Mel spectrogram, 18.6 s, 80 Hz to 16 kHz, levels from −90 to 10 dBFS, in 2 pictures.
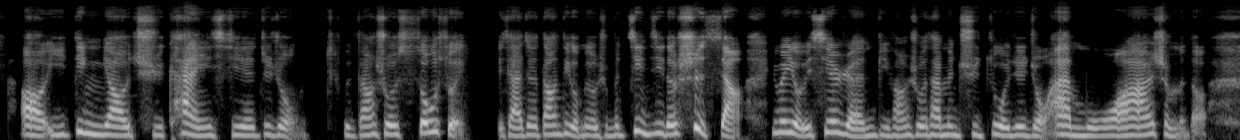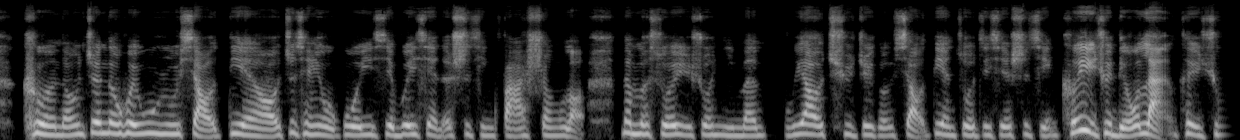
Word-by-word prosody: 呃， 215 Hz, -4 st, +3 dB
一 225 Hz, -, -4 dB
定 250 Hz, 0 st, 0 dB
要 215 Hz, -3 st, +2 dB
去 215 Hz, +1 st, -6 dB
看 220 Hz, -2 st, 0 dB
一 -, -, -3 dB
些 210 Hz, +1 st, -3 dB
这 230 Hz, +3 st, -8 dB
种 210 Hz, 0 st, -5 dB, 0.3 s
比 215 Hz, -, -5 dB
方 220 Hz, +3 st, -4 dB
说 235 Hz, -1 st, +2 dB
搜 270 Hz, +5 st, +2 dB
索 475 Hz, +11 st, 0 dB, 0.3 s
一 -, -, -12 dB
下 205 Hz, -3 st, -2 dB
在 225 Hz, -, -2 dB
当 230 Hz, +1 st, -2 dB
地 250 Hz, -, -4 dB
有 205 Hz, -, 0 dB
没 215 Hz, -, -4 dB
有 205 Hz, -, -2 dB
什 200 Hz, -, -11 dB
么 220 Hz, -, -5 dB
禁 270 Hz, +5 st, -2 dB
忌 260 Hz, +1 st, -3 dB
的 235 Hz, +1 st, +4 dB
事 395 Hz, +10 st, +5 dB
项。 -, -, 0 dB, 0.2 s
因 280 Hz, -, -5 dB
为 285 Hz, -, +2 dB
有 225 Hz, -, +3 dB
一 -, -, 0 dB
些 285 Hz, +7 st, -1 dB
人， 210 Hz, -6 st, 0 dB
比 215 Hz, -1 st, -8 dB
方 205 Hz, +1 st, -5 dB
说 225 Hz, -1 st, -2 dB
他 220 Hz, 0 st, -2 dB
们 220 Hz, 0 st, -2 dB
去 220 Hz, +2 st, -5 dB
做 215 Hz, +2 st, 0 dB
这 215 Hz, +1 st, -1 dB
种 195 Hz, -2 st, -2 dB
按 230 Hz, -1 st, +2 dB
摩 205 Hz, 0 st, -1 dB
啊， 220 Hz, +2 st, +2 dB
什 245 Hz, -1 st, -5 dB
么 195 Hz, -, -8 dB
的， -, -, -12 dB, 0.4 s
可 250 Hz, -4 st, +5 dB
能 220 Hz, +2 st, 0 dB
真 270 Hz, +2 st, +4 dB
的 260 Hz, -2 st, +4 dB
会 255 Hz, -1 st, +6 dB
误 260 Hz, 0 st, +1 dB
入 245 Hz, 0 st, +2 dB
小 175 Hz, -7 st, +1 dB
店 230 Hz, 0 st, +1 dB
哦。 180 Hz, +1 st, +2 dB
之 275 Hz, +4 st, -5 dB
前 245 Hz, -2 st, -1 dB
有 215 Hz, -4 st, -1 dB
过 220 Hz, +3 st, +2 dB
一 225 Hz, +1 st, -3 dB
些 225 Hz, +2 st, 0 dB
危 230 Hz, +2 st, +3 dB
险 220 Hz, -2 st, -4 dB
的 190 Hz, -, -7 dB
事 230 Hz, +3 st, -2 dB
情 205 Hz, 0 st, -8 dB
发 190 Hz, +1 st, -2 dB
生 205 Hz, 0 st, -5 dB
了。 195 Hz, -3 st, -3 dB, 0.2 s
那 275 Hz, -1 st, 0 dB
么 245 Hz, -1 st, +3 dB
所 230 Hz, -1 st, +4 dB
以 230 Hz, -2 st, -2 dB
说 225 Hz, +1 st, -2 dB
你 215 Hz, -2 st, -3 dB
们 200 Hz, 0 st, -3 dB
不 210 Hz, +2 st, -7 dB
要 240 Hz, -2 st, +3 dB
去 235 Hz, 0 st, -6 dB
这 225 Hz, +2 st, -2 dB
个 200 Hz, 0 st, -7 dB
小 -, -, -1 dB
店 245 Hz, -4 st, -3 dB
做 215 Hz, +1 st, 0 dB
这 220 Hz, 0 st, -7 dB
些 215 Hz, +1 st, -2 dB
事 230 Hz, +2 st, -5 dB
情， 205 Hz, 0 st, -7 dB
可 275 Hz, +7 st, +2 dB
以 335 Hz, -6 st, +8 dB
去 260 Hz, +2 st, +1 dB
浏 205 Hz, 0 st, +4 dB
览， 250 Hz, -2 st, +4 dB
可 255 Hz, -, -1 dB
以 220 Hz, -, -1 dB
去 235 Hz, +5 st, -8 dB
220 Hz, 330 characters per minute, -23 LUFS, 205-245 Hz, 0.4 s, 以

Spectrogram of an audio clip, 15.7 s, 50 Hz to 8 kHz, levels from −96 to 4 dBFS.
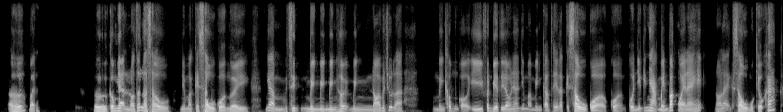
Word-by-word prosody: Ừ, 150 Hz, +4 st, +3 dB
bận. 150 Hz, +2 st, -1 dB, 1.1 s
Ừ, 150 Hz, 0 st, +5 dB
công 160 Hz, 0 st, +4 dB
nhận 175 Hz, -7 st, +4 dB
nó 130 Hz, +1 st, +1 dB
rất 205 Hz, +2 st, 0 dB
là 170 Hz, -6 st, +4 dB
sầu, 120 Hz, -5 st, +1 dB, 0.2 s
nhưng 150 Hz, +2 st, -7 dB
mà 150 Hz, -, -4 dB
cái 125 Hz, -, -4 dB
sầu 130 Hz, -5 st, +4 dB
của 110 Hz, -4 st, +3 dB
người, 115 Hz, +1 st, 0 dB, 0.3 s
nghĩa 200 Hz, -, -2 dB
là -, -, +3 dB, 0.3 s
xin 170 Hz, -2 st, 0 dB
mình 140 Hz, -5 st, -1 dB
mình 130 Hz, 0 st, -2 dB
mình 130 Hz, -1 st, 0 dB
hơi 160 Hz, +4 st, 0 dB
mình 125 Hz, -4 st, -7 dB
nói 120 Hz, +3 st, +1 dB
một 175 Hz, -, -4 dB
chút 210 Hz, 0 st, -3 dB
là 110 Hz, -, -4 dB, 0.6 s
mình 125 Hz, -1 st, -9 dB
không 150 Hz, +2 st, -5 dB
có 120 Hz, -, -3 dB
ý 130 Hz, +3 st, -1 dB
phân 180 Hz, -3 st, -3 dB
biệt 140 Hz, -3 st, +2 dB
gì 125 Hz, -, -2 dB
đâu 135 Hz, +2 st, 0 dB
nhá, 165 Hz, +2 st, -6 dB
nhưng 155 Hz, -1 st, -10 dB
mà 135 Hz, -, -8 dB
mình 115 Hz, -2 st, -10 dB
cảm 105 Hz, -2 st, -3 dB
thấy 105 Hz, +2 st, -5 dB
là 150 Hz, -, -4 dB
cái 120 Hz, -4 st, -11 dB
sầu 130 Hz, -, +6 dB
của 95 Hz, 0 st, +2 dB
của -, -, -3 dB
của 110 Hz, -, -1 dB
những 160 Hz, +10 st, -6 dB
cái 185 Hz, -, -9 dB
nhạc 190 Hz, -3 st, +1 dB
miền 125 Hz, 0 st, -2 dB
Bắc 210 Hz, 0 st, +7 dB
ngoài 135 Hz, -, +2 dB
này 120 Hz, 0 st, -2 dB
ấy, -, -, -7 dB, 0.2 s
nó 140 Hz, +1 st, -7 dB
lại 175 Hz, -, -7 dB
sầu 135 Hz, -5 st, +4 dB
một 125 Hz, 0 st, -6 dB
kiểu -, -, +1 dB
khác, 215 Hz, +4 st, -1 dB
135 Hz, 235 wpm, -23 LUFS, 120-155 Hz, 1.1 s, Bắc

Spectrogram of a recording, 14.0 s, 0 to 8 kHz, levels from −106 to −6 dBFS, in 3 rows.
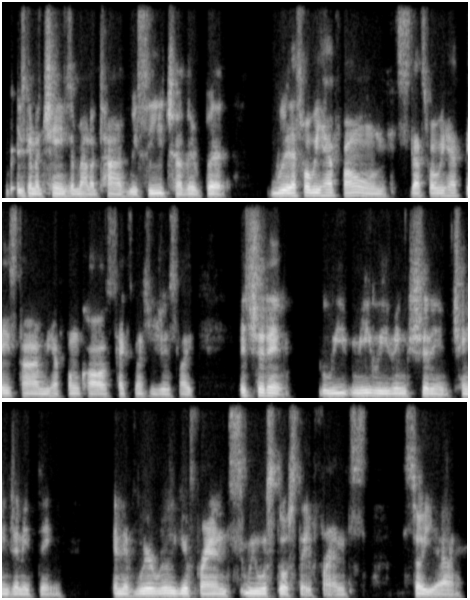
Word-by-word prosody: is -, -, +1 dB
gonna -, -, +2 dB
change 100 Hz, -2 st, +1 dB
the -, -, 0 dB
amount 95 Hz, -1 st, 0 dB
of -, -, -6 dB
time 90 Hz, -1 st, -2 dB
we 90 Hz, -, 0 dB
see 105 Hz, -, -1 dB
each 110 Hz, -2 st, 0 dB
other, 90 Hz, -2 st, 0 dB
but, -, -, +3 dB, 0.5 s
we 110 Hz, +1 st, +6 dB
that's 110 Hz, 0 st, +5 dB
why 125 Hz, -, +6 dB
we 120 Hz, -, +5 dB
have 120 Hz, 0 st, +1 dB
phones, 110 Hz, -5 st, +1 dB, 0.2 s
that's 105 Hz, 0 st, +1 dB
why 110 Hz, -, +2 dB
we 110 Hz, +1 st, 0 dB
have 110 Hz, -1 st, -2 dB
FaceTime, 105 Hz, -3 st, -1 dB
we 95 Hz, -, -4 dB
have 100 Hz, -, -5 dB
phone 105 Hz, -1 st, -2 dB
calls, 95 Hz, -2 st, 0 dB
text 105 Hz, -, -5 dB
messages, 95 Hz, -2 st, -6 dB
like, 90 Hz, -1 st, -5 dB, 0.4 s
it -, -, 0 dB
shouldn't 115 Hz, -7 st, +3 dB, 0.3 s
leave 110 Hz, 0 st, 0 dB
me 115 Hz, +1 st, +2 dB
leaving 100 Hz, -1 st, +1 dB
shouldn't 95 Hz, -3 st, -1 dB
change 95 Hz, -2 st, -2 dB
anything. 90 Hz, -1 st, -4 dB, 0.5 s
And 100 Hz, -2 st, +1 dB
if 90 Hz, -, -2 dB
we're 100 Hz, +2 st, +5 dB
really 105 Hz, +1 st, +3 dB
good 105 Hz, 0 st, +3 dB
friends, 95 Hz, 0 st, 0 dB
we 105 Hz, -2 st, +3 dB
will 100 Hz, -, +4 dB
still -, -, 0 dB
stay -, -, -4 dB
friends. 85 Hz, +1 st, -7 dB, 0.4 s
So, -, -, 0 dB
yeah, 90 Hz, -2 st, +1 dB
100 Hz, 220 wpm, -24 LUFS, 95-110 Hz, 0.5 s, we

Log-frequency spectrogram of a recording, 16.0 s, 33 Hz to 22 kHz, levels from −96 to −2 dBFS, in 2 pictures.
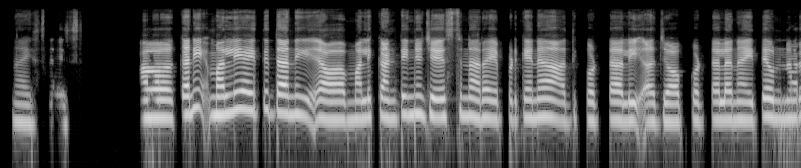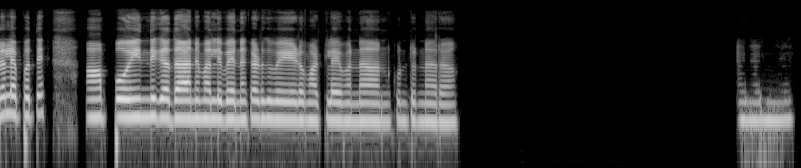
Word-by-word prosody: Nice. 190 Hz, -2 st, -10 dB
Nice. 185 Hz, -1 st, -18 dB, 0.7 s
ఆహ్, 230 Hz, 0 st, +4 dB
కానీ 270 Hz, +5 st, +5 dB, 0.2 s
మళ్ళీ 275 Hz, +4 st, +5 dB
అయితే 305 Hz, +1 st, -1 dB
దాన్ని 275 Hz, -1 st, +5 dB, 0.3 s
ఆహ్ 215 Hz, 0 st, +3 dB
మళ్ళీ 225 Hz, +2 st, 0 dB
కంటిన్యూ 260 Hz, +4 st, +1 dB
చేస్తున్నారా? 240 Hz, -1 st, +1 dB
ఎప్పటికైనా 230 Hz, +2 st, -2 dB, 0.2 s
అది 205 Hz, +3 st, -11 dB
కొట్టాలి. 210 Hz, 0 st, 0 dB
ఆ -, -, +2 dB
జాబ్ 200 Hz, -1 st, -1 dB
కొట్టాలనయితే 215 Hz, +2 st, -1 dB
ఉన్నారా? 225 Hz, +3 st, -2 dB
లేకపోతే 265 Hz, 0 st, -2 dB, 0.5 s
ఆ -, -, +2 dB, 0.2 s
పోయింది 240 Hz, 0 st, +3 dB
గదా! 230 Hz, -1 st, +4 dB
అని 230 Hz, 0 st, -3 dB
మళ్ళీ 225 Hz, 0 st, 0 dB
వెనకడుగు 220 Hz, 0 st, -2 dB
వేయడం 215 Hz, -1 st, -1 dB
అట్లా 210 Hz, +1 st, -5 dB
ఏమన్నా 205 Hz, 0 st, -5 dB
అనుకుంటున్నారా? 200 Hz, -1 st, -9 dB, 2.9 s
హ్మ్. 210 Hz, 0 st, -10 dB
220 Hz, 110 wpm, -21 LUFS, 210-240 Hz, 2.9 s, కానీ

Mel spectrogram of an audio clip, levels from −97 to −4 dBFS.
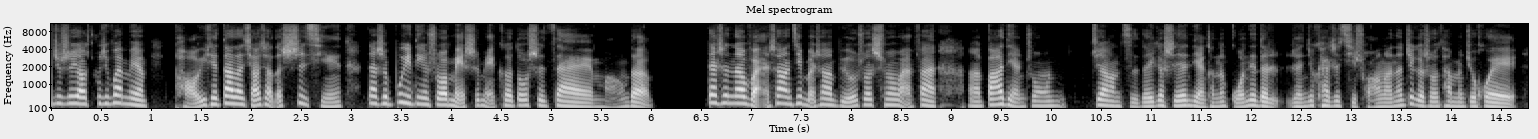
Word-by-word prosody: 就 275 Hz, -, -4 dB
是 275 Hz, +1 st, -2 dB
要 255 Hz, -2 st, +7 dB
出 270 Hz, -, -11 dB
去 265 Hz, -, -3 dB
外 295 Hz, 0 st, +4 dB
面， 220 Hz, -7 st, +1 dB, 0.3 s
跑 -, -, -3 dB
一 200 Hz, -, 0 dB
些 240 Hz, -, +2 dB
大 270 Hz, +3 st, +8 dB
大 250 Hz, -1 st, +4 dB
小 200 Hz, -1 st, +2 dB
小 225 Hz, -1 st, -1 dB
的 195 Hz, -, -2 dB
事 275 Hz, +5 st, -2 dB
情， 170 Hz, -3 st, -5 dB, 0.2 s
但 275 Hz, -1 st, +1 dB
是 265 Hz, +1 st, +2 dB
不 320 Hz, +7 st, -3 dB
一 285 Hz, -, +3 dB
定 250 Hz, -2 st, -2 dB
说 220 Hz, -1 st, +4 dB
每 175 Hz, -9 st, +1 dB
时 200 Hz, +7 st, -6 dB
每 130 Hz, -10 st, -4 dB
刻 195 Hz, +3 st, 0 dB
都 205 Hz, -1 st, 0 dB
是 200 Hz, -3 st, -1 dB
在 165 Hz, -5 st, +2 dB
忙 140 Hz, +2 st, -11 dB
的。 165 Hz, -3 st, +3 dB, 0.6 s
但 300 Hz, -, +4 dB
是 290 Hz, 0 st, -1 dB
呢， 275 Hz, -1 st, +6 dB
晚 -, -, +3 dB
上 275 Hz, -1 st, +3 dB
基 270 Hz, -, -2 dB
本 220 Hz, -, -3 dB
上 220 Hz, -3 st, 0 dB
比 180 Hz, -, -9 dB
如 165 Hz, +3 st, 0 dB
说 215 Hz, +1 st, -2 dB
吃 220 Hz, +1 st, -3 dB
完 215 Hz, -, +1 dB
晚 175 Hz, -9 st, -2 dB
饭， 185 Hz, -3 st, +1 dB, 0.3 s
呃， 170 Hz, 0 st, -1 dB
8 225 Hz, +6 st, +4 dB
点 195 Hz, -10 st, -3 dB
钟 180 Hz, +1 st, -6 dB, 0.2 s
这 215 Hz, -, -2 dB
样 185 Hz, -4 st, +2 dB
子 150 Hz, -3 st, -9 dB
的 160 Hz, -, -2 dB
一 -, -, -5 dB
个 195 Hz, -, +2 dB
时 185 Hz, 0 st, -3 dB
间 195 Hz, +1 st, +4 dB
点， 160 Hz, -5 st, +1 dB
可 155 Hz, +2 st, -7 dB
能 170 Hz, +2 st, -4 dB
国 150 Hz, -1 st, -3 dB
内 200 Hz, 0 st, +1 dB
的 175 Hz, -3 st, +3 dB, 0.2 s
人 155 Hz, +1 st, -5 dB
就 190 Hz, -, -3 dB
开 190 Hz, 0 st, -1 dB
始 180 Hz, 0 st, -4 dB
起 155 Hz, -, -9 dB
床 140 Hz, 0 st, -7 dB
了， 155 Hz, 0 st, -2 dB
那 190 Hz, -, -2 dB
这 255 Hz, -, -2 dB
个 185 Hz, -, +1 dB
时 170 Hz, -, -4 dB
候 165 Hz, -, -1 dB
他 175 Hz, 0 st, -3 dB
们 160 Hz, -1 st, -4 dB
就 170 Hz, -, -1 dB
会 150 Hz, -5 st, +3 dB
190 Hz, 325 characters per minute, -24 LUFS, 165-225 Hz, 0.6 s, 大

